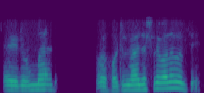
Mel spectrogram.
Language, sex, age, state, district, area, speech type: Bengali, male, 18-30, West Bengal, Uttar Dinajpur, urban, conversation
